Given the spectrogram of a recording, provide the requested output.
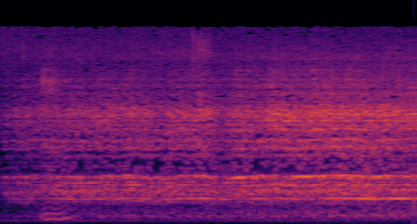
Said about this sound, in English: There's my train. The train that's taken me to my wedding, Throckmorton.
